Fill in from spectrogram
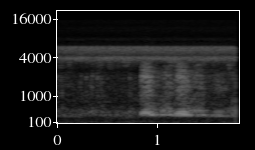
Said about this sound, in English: Pig frogs make the loudest grunts in this pond in the Okefenokee National Wildlife Refuge in Georgia.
